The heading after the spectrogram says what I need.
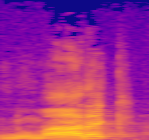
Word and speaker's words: mnemonic: What is it, mnemonic? I don't know how I'm spelling this. It's something like this, mnemonic or something like this. You don't pronounce the M there.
